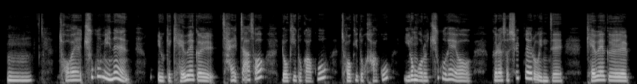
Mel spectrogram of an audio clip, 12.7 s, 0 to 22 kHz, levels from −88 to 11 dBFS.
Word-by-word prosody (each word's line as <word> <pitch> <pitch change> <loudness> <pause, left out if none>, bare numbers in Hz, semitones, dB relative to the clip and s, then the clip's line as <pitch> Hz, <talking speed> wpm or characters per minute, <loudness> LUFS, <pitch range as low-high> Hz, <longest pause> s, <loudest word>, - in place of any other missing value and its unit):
음. 180 0 0 0.5
저의 195 +1 0
추구미는 305 -8 +3 0.6
이렇게 165 -2 0
계획을 175 - +2
잘 175 -2 -4
짜서 295 - 0 0.3
여기도 170 +3 -1
가고 260 - -2 0.2
저기도 165 +1 -2
가고 225 - -5 0.2
이런 210 +3 +3
거를 180 -3 0
추구해요. 190 - -2 0.4
그래서 185 0 0
실제로 285 - +1
인제 165 -1 -1 0.5
계획을 175 -2 +3
185 Hz, 210 characters per minute, -22 LUFS, 170-230 Hz, 0.6 s, 추구미는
